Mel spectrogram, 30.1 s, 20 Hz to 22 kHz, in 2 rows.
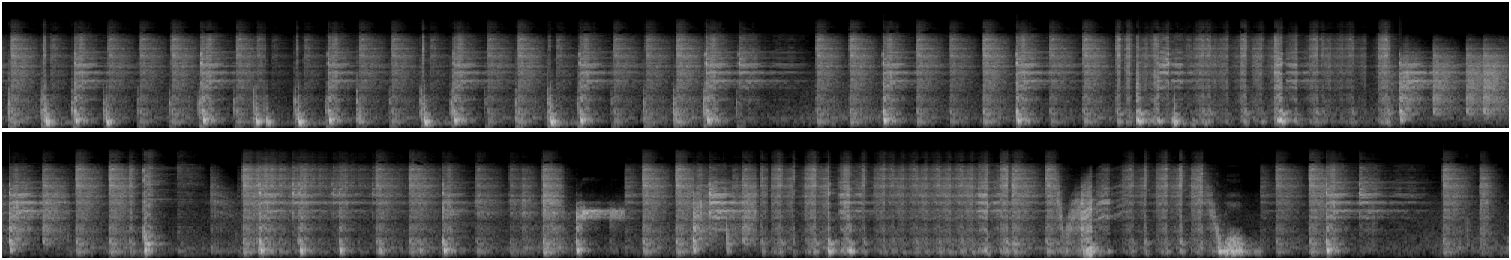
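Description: A sample-based hip-hop beat played from an Akai MPC Live and run through a Roland SP-555's live effects: a steady rhythm of drum hits and samples, cut by several short drop-outs as the effect is worked.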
